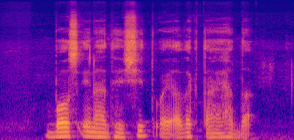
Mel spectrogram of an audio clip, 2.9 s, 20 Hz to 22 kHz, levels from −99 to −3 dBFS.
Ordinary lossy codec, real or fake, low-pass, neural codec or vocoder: none; real; none; none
